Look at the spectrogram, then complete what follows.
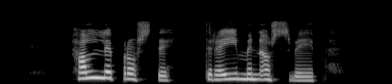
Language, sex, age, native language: Icelandic, female, 20-29, Icelandic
